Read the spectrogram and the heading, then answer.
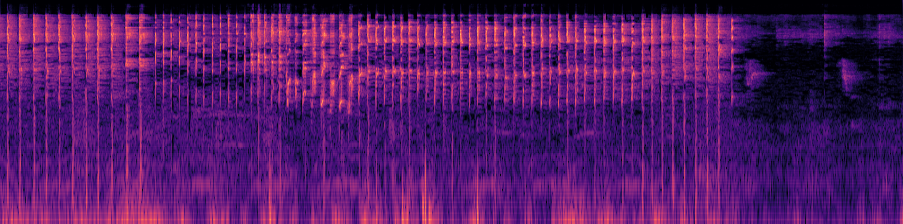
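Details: Lovebird chattering ngekek-style as it falls asleep: dense, rapid, high rasping notes continue for about nine seconds over a low background hum, then stop, leaving only faint sounds.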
